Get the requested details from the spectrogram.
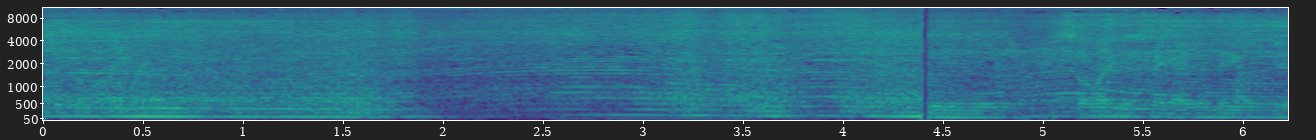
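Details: Plaster cast removal after six weeks: steady motor whine rising and falling as an oscillating cast saw bites through the plaster.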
